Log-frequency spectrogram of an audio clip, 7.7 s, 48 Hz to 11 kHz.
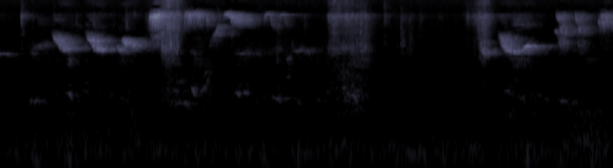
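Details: Birds singing in the morning on 5 June 2022, with a string of quick whistled notes and descending chirps in bursts, brief pauses between phrases, some higher thin notes, and steady low background noise.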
